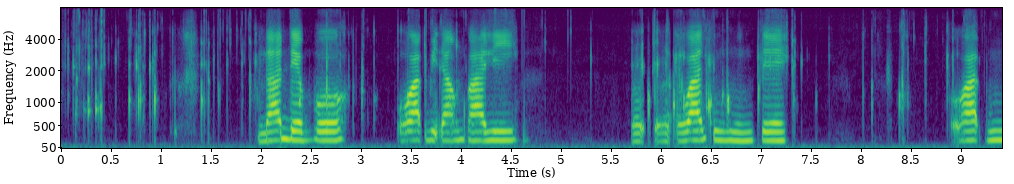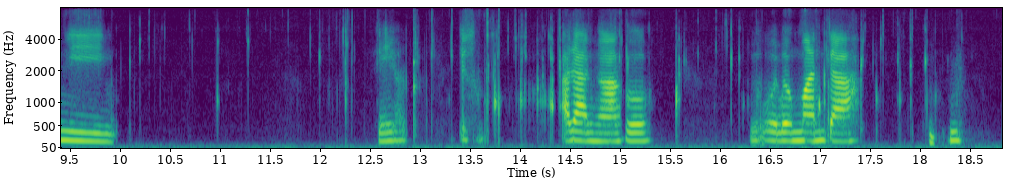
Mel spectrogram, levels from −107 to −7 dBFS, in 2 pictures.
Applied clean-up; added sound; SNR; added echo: neural diffusion model UNIVERSE++.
